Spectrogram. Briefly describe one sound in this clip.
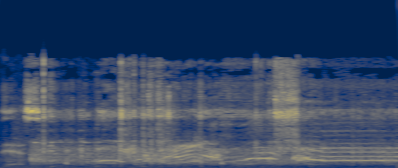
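A young boy's cartoon voice yells angrily.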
